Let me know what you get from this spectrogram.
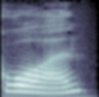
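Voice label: "gun3", Chinese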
